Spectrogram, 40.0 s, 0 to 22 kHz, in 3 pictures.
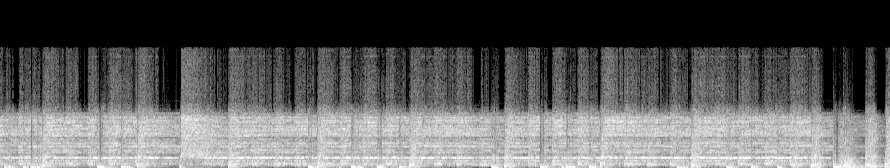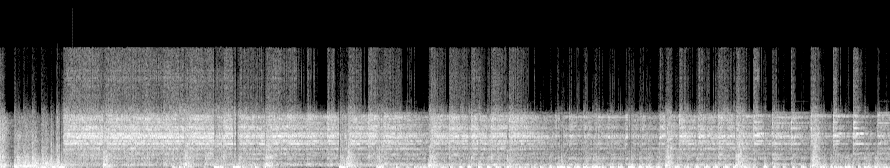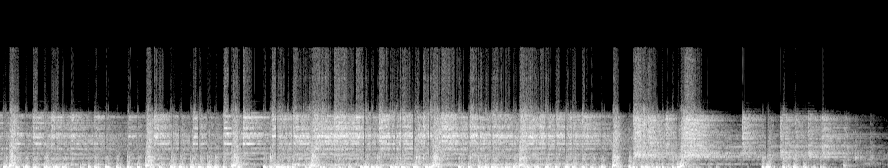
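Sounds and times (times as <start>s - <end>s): cymbals ringing: 0.0s - 12.6s, 22.4s - 28.2s, 35.6s - 40.0s
drum kit playing: 0.0s - 40.0s.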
